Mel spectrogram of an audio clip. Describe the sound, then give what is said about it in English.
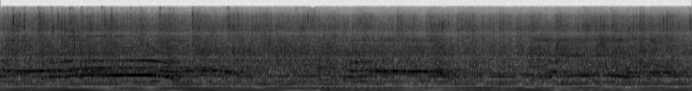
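A church audience clapping for Jesus, a faint, continuous patter of hands over a sustained low droning tone. “Give Jesus the greatest hand clap you've ever given anybody.”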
